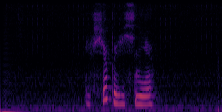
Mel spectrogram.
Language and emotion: Russian, sad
